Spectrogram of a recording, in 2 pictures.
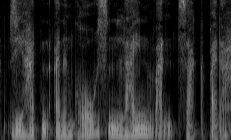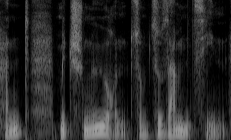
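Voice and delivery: usual speaking voice

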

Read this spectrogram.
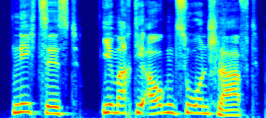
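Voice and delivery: high, bossy big-sister voice. A narrator's reading. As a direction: lay down the law like an older sister. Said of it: "Das war Jule".

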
